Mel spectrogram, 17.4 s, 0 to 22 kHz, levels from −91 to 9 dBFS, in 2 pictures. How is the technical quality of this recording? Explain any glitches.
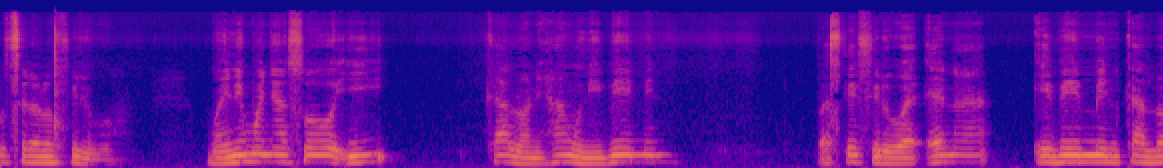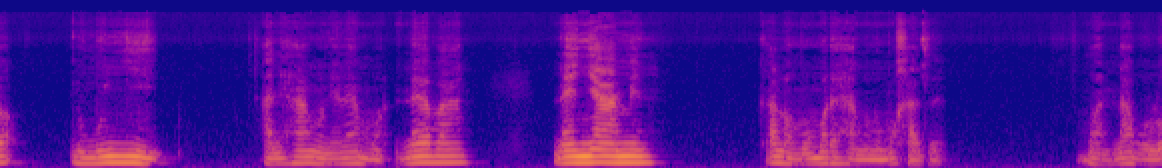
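The recording is degraded from start to finish by a single fault: crude rate conversion. It runs for the whole speech clip, and there are no separate clicks or dropouts.

Crude rate conversion: the rate was raised by simply repeating the nearest sample, with no filtering. The pattern fits a 44.1-to-48 kHz change. This adds an inharmonic fizz roughly 20 dB below the speech that follows loud, bright syllables. A spectrogram shows stray, mirrored partials between harmonics, and the waveform shows small stair-step repeats.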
